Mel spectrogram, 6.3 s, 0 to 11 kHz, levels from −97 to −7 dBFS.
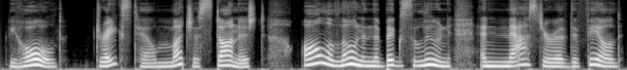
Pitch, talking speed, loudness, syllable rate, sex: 215 Hz, 145 wpm, -17 LUFS, 4.8 syllables/s, female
